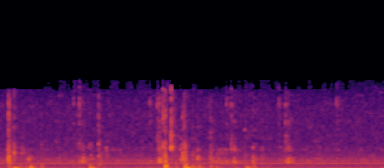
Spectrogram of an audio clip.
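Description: Faint, irregular computer keyboard keystrokes and mouse clicks, a dozen or so scattered taps at uneven intervals, over a faint steady electrical hum.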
